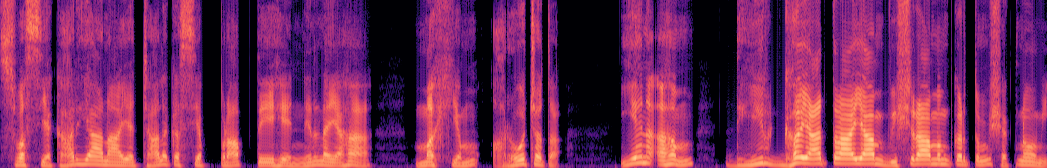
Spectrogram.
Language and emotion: Sanskrit, happy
